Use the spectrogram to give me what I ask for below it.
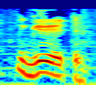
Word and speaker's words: Goethe: Goethe. – Ya, yeah, bien. – Goethe, pero siempre lo hemos dicho, así. No tienes que decirnos bien. – Goethe.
